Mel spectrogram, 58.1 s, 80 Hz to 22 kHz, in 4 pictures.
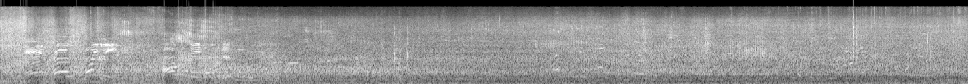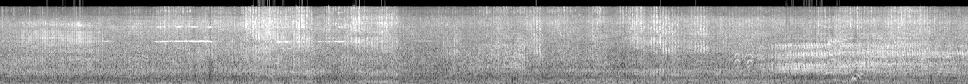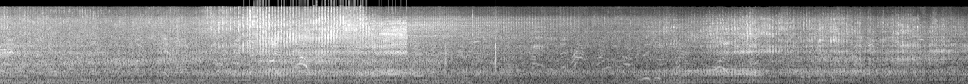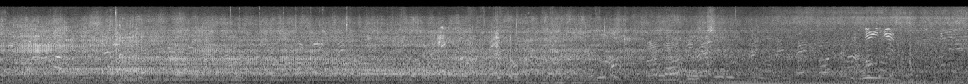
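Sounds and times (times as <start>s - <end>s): people's voices: 0.0s - 58.0s
small race car engines: 0.0s - 58.0s.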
